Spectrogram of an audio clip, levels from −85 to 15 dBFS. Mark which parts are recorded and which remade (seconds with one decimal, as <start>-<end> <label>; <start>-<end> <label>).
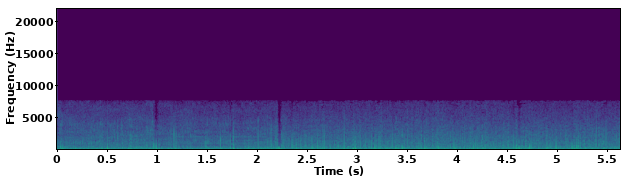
0.0-2.1 remade; 2.1-5.6 recorded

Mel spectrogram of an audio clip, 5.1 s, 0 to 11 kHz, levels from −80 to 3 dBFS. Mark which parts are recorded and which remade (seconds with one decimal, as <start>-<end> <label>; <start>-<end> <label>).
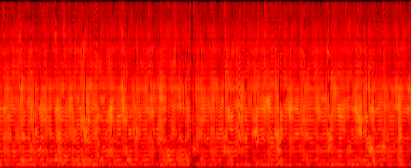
0.0-5.1 remade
